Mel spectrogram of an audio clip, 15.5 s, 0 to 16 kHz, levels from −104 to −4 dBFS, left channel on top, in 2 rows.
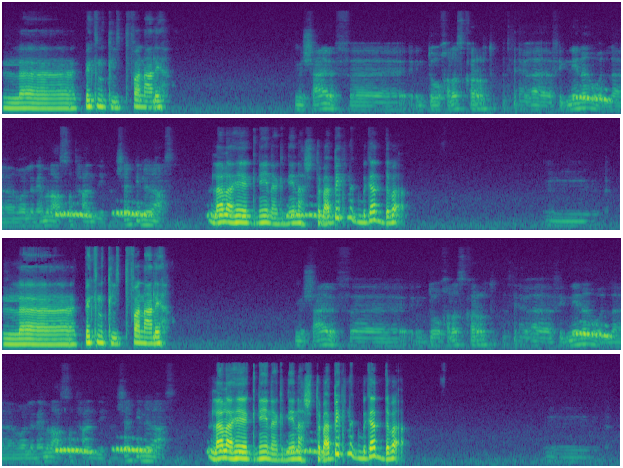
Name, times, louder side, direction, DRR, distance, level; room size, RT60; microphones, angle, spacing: voice 1, 0.0-2.1 10.3-12.7, right 4 dB, 60° right, 0.4 m, -22 dB
voice 2, 3.7-9.8 14.5-15.2, left 1 dB, 80° left, 2.0 m, -41 dB
sound 1, 7.1-7.6 8.4-8.9 9.1-9.6 10.3-10.7 11.3-11.8, right 2 dB, 20° right, 1.1 m, -28 dB
5.6 x 4.1 x 4.2 m
head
